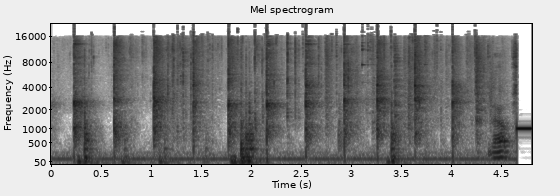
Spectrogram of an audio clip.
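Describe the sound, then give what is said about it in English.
The sharp edge of a long, heavy bar spoon whacks a large ice cube over and over to crush it for a drink, sharp clattering knocks coming in an irregular stream of roughly a dozen hits, with a low steady hum beneath and a brief ping at the end. “You probably heard all the whacks.”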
